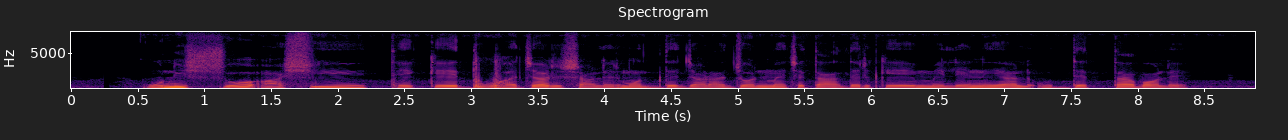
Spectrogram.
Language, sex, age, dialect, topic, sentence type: Bengali, male, 18-24, Standard Colloquial, banking, statement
